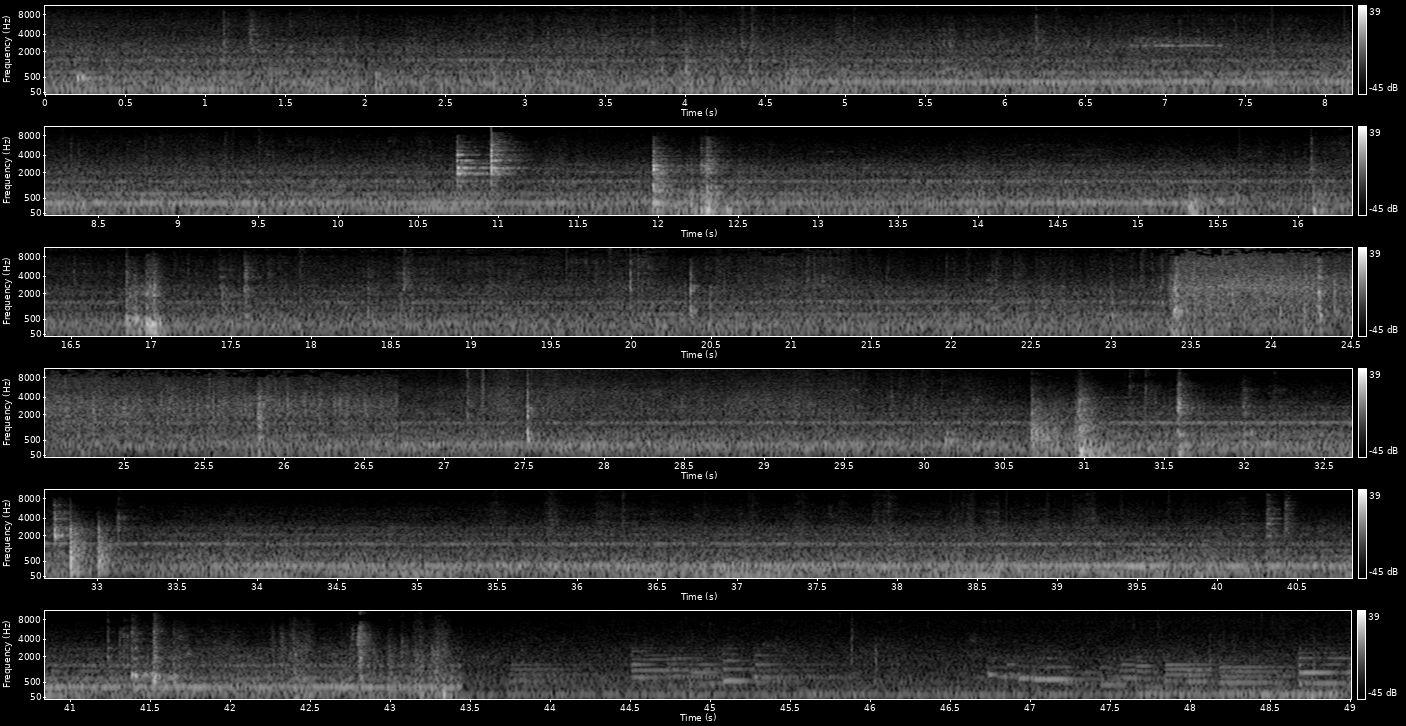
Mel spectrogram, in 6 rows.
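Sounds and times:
frying sizzle: 0.0 - 12.2, 15.7 - 30.8
stove whine and hum: 0.0 - 49.0.

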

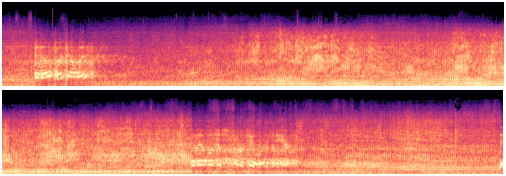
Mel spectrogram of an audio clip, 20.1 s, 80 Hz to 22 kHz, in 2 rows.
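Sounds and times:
helicopter flying past: 0.0 - 20.0.

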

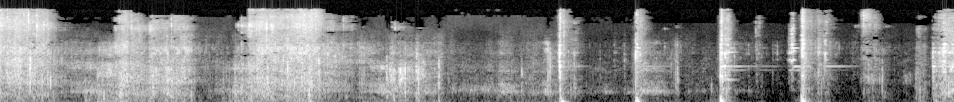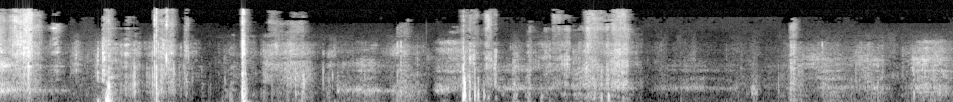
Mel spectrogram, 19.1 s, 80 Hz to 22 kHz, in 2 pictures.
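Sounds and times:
shovel scraping through leaf litter: 2.4 - 3.5.

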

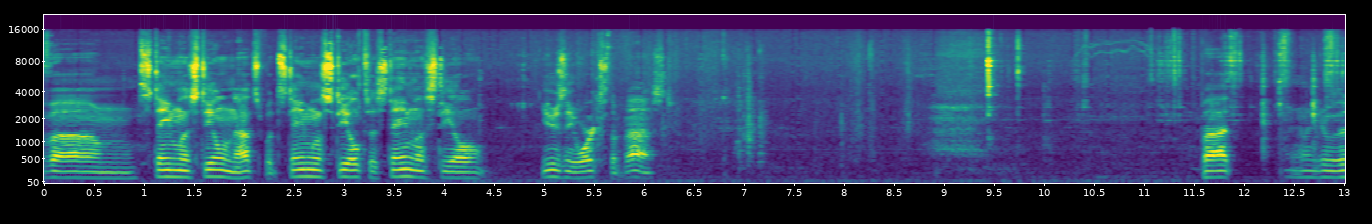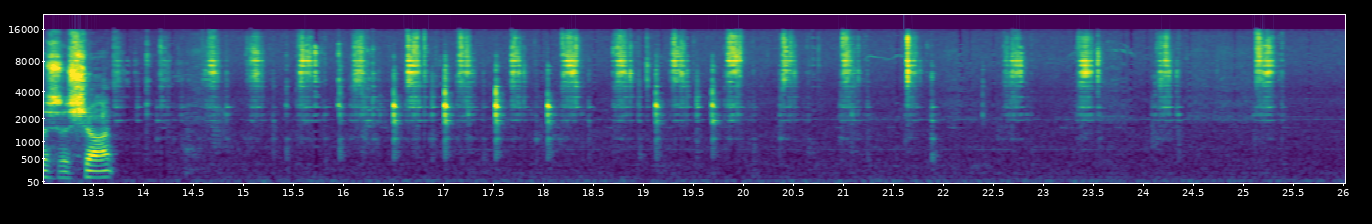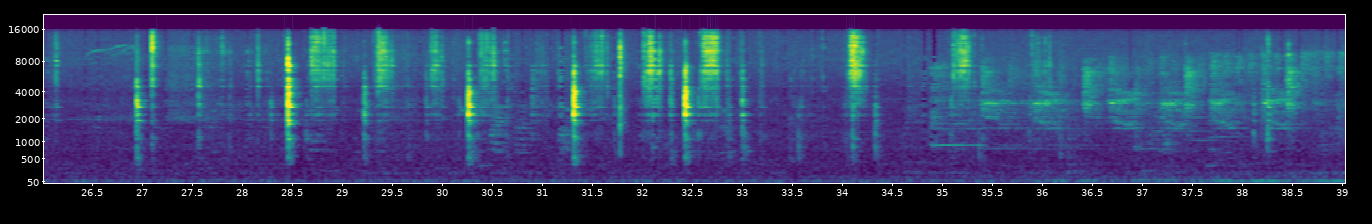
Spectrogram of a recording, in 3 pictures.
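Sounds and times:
metal nuts clicking and clinking: 9.4 - 24.4, 25.1 - 26.2, 26.9 - 36.3.

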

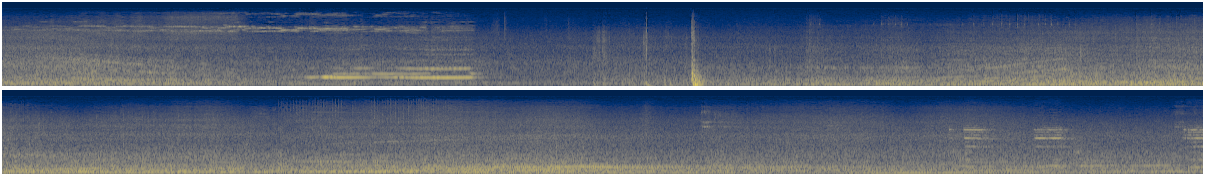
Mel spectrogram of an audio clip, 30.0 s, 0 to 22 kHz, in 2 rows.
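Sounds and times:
car door slamming: 8.6 - 8.9.

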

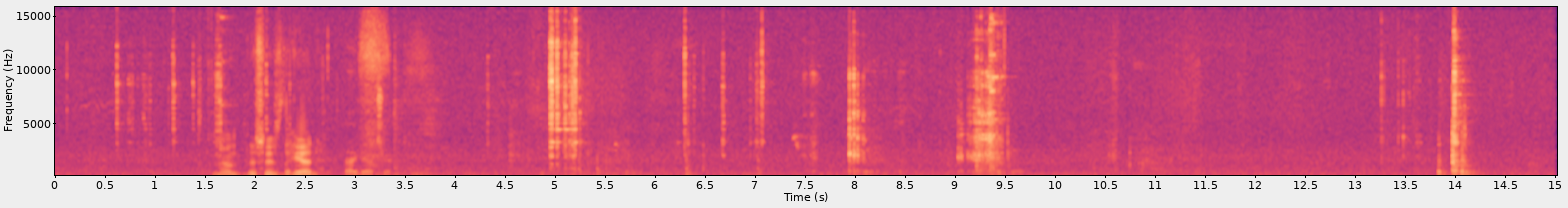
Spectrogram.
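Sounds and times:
metal parts clattering: 5.0 - 5.4, 9.0 - 9.6
metal parts clicking: 5.0 - 5.4, 6.3 - 8.2, 9.0 - 9.6.

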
